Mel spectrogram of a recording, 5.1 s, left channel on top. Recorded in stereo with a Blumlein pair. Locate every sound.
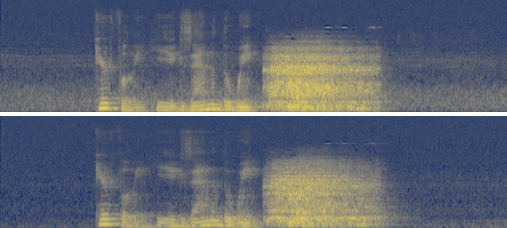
0.9 s a man speaking: 65° left, 0.9 m
2.6 s a whoosh: 65° left, 0.8 m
